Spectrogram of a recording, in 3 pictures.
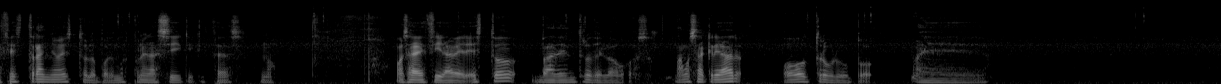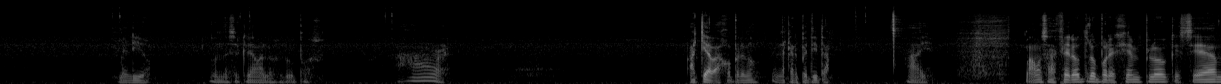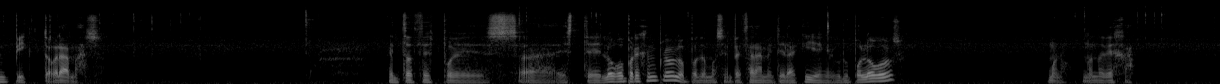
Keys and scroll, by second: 24.0-26.9 typing, 27.6 Return.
